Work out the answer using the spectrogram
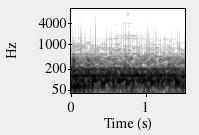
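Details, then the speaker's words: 2008 BMW 335i (E92) under acceleration: a heavy, uneven low thumping rumble from right under the car. Suspected worn driveshaft carrier bearing, not confirmed. "You hear that? Coming from right under here. Under acceleration."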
